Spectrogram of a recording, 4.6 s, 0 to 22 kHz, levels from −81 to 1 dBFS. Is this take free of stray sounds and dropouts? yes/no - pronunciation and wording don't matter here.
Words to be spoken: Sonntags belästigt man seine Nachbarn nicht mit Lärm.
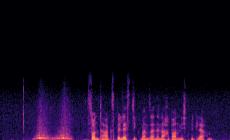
no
